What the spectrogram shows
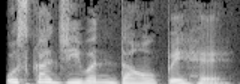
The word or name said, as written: दाँव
